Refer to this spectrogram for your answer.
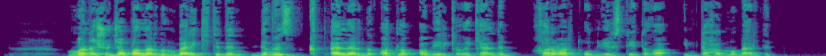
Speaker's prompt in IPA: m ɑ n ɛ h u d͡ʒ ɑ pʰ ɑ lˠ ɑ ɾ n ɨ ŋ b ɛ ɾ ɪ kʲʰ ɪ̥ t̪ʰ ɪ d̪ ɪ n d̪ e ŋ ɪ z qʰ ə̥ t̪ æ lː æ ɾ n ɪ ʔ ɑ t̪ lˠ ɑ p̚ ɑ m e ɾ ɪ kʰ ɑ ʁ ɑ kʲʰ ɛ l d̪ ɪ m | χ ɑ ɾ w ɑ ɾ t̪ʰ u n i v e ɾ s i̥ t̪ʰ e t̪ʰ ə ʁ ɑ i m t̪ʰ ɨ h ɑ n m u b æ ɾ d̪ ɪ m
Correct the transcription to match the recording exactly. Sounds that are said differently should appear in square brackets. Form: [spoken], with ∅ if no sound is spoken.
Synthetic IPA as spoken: m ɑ n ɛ [ʃ] u d͡ʒ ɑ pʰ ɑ lˠ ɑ ɾ n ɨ ŋ b ɛ ɾ ɪ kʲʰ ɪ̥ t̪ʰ ɪ d̪ ɪ n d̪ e ŋ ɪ z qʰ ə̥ t̪ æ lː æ ɾ n ɪ ʔ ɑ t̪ lˠ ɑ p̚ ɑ m e ɾ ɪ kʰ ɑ ʁ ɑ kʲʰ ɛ l d̪ ɪ m | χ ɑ ɾ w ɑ ɾ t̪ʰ u n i v e ɾ s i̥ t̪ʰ e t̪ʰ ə ʁ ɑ i m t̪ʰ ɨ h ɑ n m u b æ ɾ d̪ ɪ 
